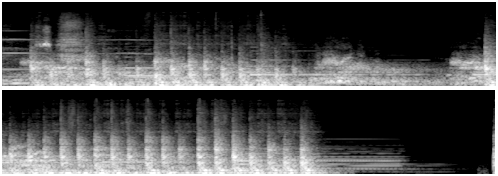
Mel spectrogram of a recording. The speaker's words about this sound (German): Ich bitte untertänigst um Verzeihung. Ich hatte geklopft. Meine Fingerknöchel sind schon ganz wund. Aber es hat niemand geantwortet.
